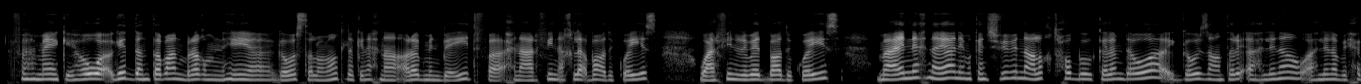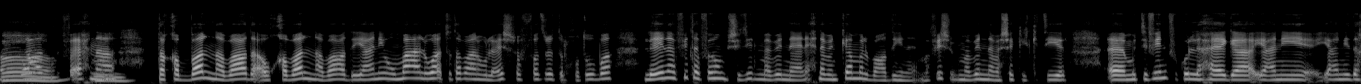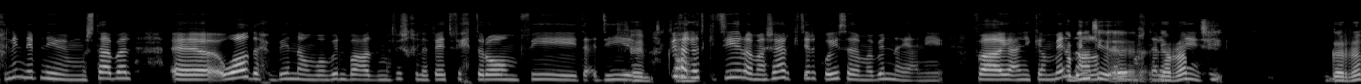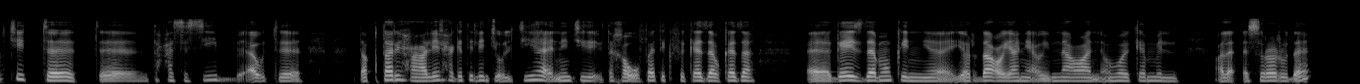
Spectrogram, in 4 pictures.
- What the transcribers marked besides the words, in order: tapping
- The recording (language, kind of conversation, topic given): Arabic, advice, ازاي أتعامل مع اختلاف كبير بيني وبين شريكي في رغبة الخلفة؟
